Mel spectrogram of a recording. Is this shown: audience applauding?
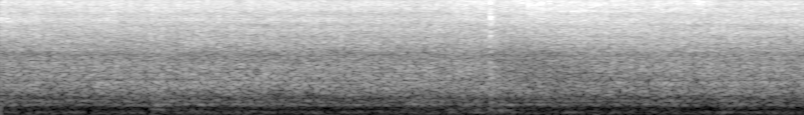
no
